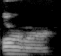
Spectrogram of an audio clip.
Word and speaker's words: horror: Horror. Damn Midwestern accent. I just Anyway, say HAHR, horror. horror. Horror, Horror. Just horror horror. movies. There's no Yeah, that second sounds. syllable. There's no second syllable, just horror.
